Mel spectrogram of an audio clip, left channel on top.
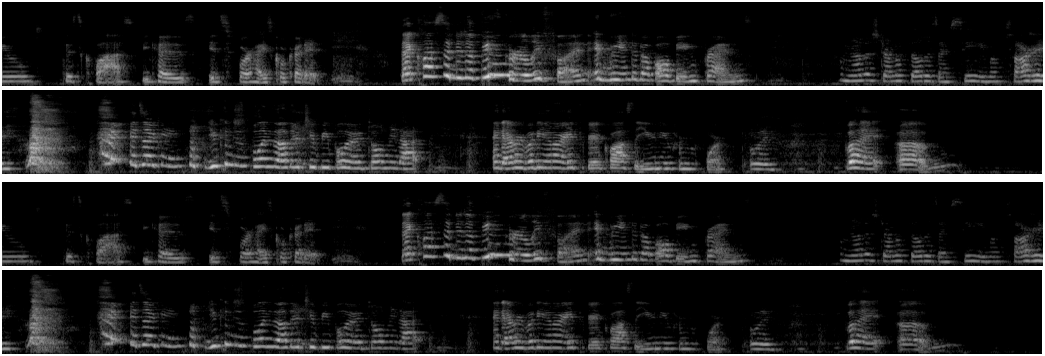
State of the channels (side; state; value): right; quieter; 6.6 dB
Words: this class because it's for high school credit. That class ended up being really fun, and we ended up all being friends. I'm not as drama-filled as I seem, I'm sorry. It's okay. You can just blame the other 2 people who had told me that. And everybody in our 8th grade class that you knew from before. Oy. But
